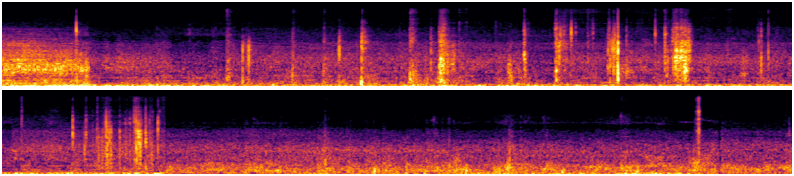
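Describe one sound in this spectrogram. Footsteps crunch on snowy steps and a path outdoors.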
